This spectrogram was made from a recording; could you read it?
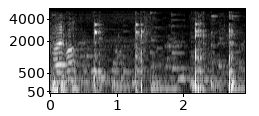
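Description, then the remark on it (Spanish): Two beer cans clink against a glass bottle in a toast at Terra Cafetería: about six sharp, bright knocks, several in quick doubles, spread irregularly over a low hum of background voices. “Eso, así es el sonido de dos latas de cerveza chocando con una botella de vidrio.”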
